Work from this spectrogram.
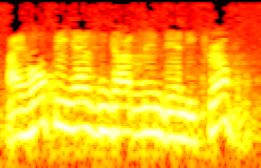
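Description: Actress as a wry folksy housewife, dull recording. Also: female voice, mid-range voice, quick pace, lightly acted. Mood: fond, wry. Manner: wry, fond, wisecracking. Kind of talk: old-time radio comedy acting. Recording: dull vintage radio with faint noise.

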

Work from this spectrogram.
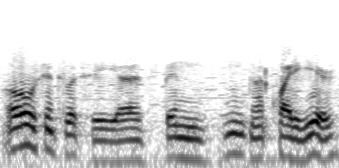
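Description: An actor in a radio drama playing a nervous young married executive troubled by bad dreams, speaking in a halting, earnest way. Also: male voice, on the low side, a little mellow, faint music behind, close to an everyday voice. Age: young adult. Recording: dull band-limited old radio recording.

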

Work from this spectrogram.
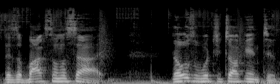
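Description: A man hosting a casual podcast, coaching a co-host on mic technique in a quick, chatty way. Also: mid-range voice, over music. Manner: coaching, talks fast and lively. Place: small studio.

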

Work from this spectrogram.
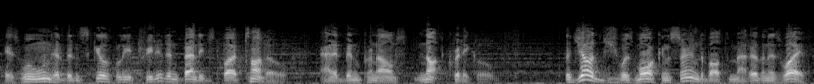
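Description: A man's voice: low-pitched, big pitch swings, moderate pace, a bit bright, faint music behind. A man narrating a western adventure in dramatic, scripted old-time radio style. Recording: dull old radio recording.

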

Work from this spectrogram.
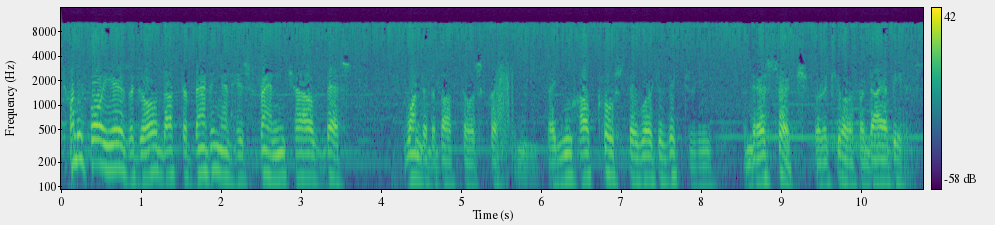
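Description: Old time radio announcer guy, dramatic and formal, medium pitch, music playing behind. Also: expressive, normal speed, poor audio. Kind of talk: 1940s scripted radio narration.

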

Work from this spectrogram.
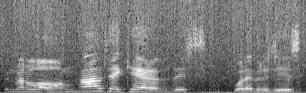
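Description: A woman's voice: a little high, a little fast, fairly bright tone, lightly acted. An actress playing a haughty, sardonic society woman in a mid-century radio drama, cool, arch and dismissive. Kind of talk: 1950s radio drama acting. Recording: noisy old radio drama recording.

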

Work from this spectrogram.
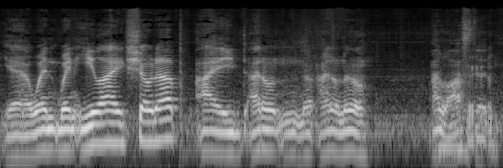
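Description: A man's voice: medium pitch, measured pace, a bit bright. Laughing, self-mocking male podcast co-host. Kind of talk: casual comedy banter.

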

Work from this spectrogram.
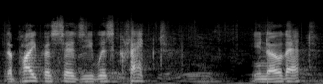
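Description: A man's voice: medium pitch, fairly even intonation, a little slow, sharp tone, rough recording. An actor playing a dismissive, argumentative man in a crowd, opinionated and scornful, in a classic radio drama. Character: dismissive, argumentative British male onlooker.

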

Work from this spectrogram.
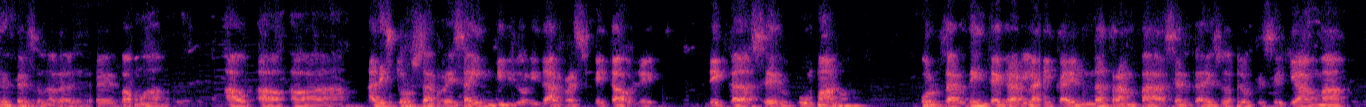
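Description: Male participant with a slightly low pitch, formal halting remarks, recorded somewhat far off in an echoing room. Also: fairly bright tone. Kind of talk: formal spoken comment at a book presentation. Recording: roomy, distant from the mic.

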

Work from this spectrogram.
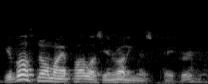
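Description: An actor playing a principled young newspaper publisher, crisp and authoritative, in 1940s radio drama style. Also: male voice, medium pitch, lively intonation, rapid-fire. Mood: firm, serious. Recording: dull old radio recording.

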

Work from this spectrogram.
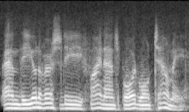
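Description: An actor playing a courteous, modest university professor in a 1940s radio soap opera, speaking with gentle, hesitant formality. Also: male voice, mid-range voice, moderate pace, close to an everyday voice, rough recording. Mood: earnest, explaining. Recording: old radio drama recording.

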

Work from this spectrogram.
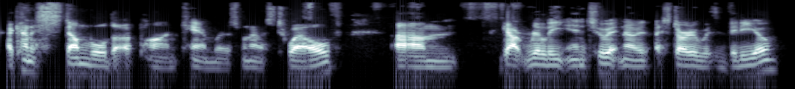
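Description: A man's voice: sits low, fairly even intonation, fairly quick, dry recording, rough recording. A young man, a photographer and coach, talking casually as an interview guest over a video call, rambling with many fillers and restarts. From United States.

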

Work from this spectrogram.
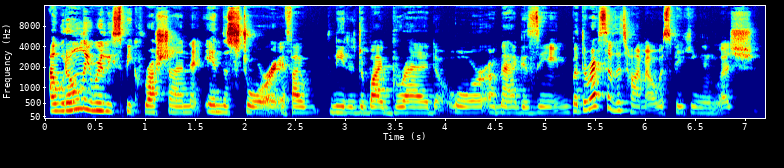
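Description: A woman from Georgia, a first-language Georgian speaker, tells her life story as an author being interviewed, reflective and often pausing on fillers and restarts. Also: mid-range voice, gravelly, a little mellow. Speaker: author and guest.

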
